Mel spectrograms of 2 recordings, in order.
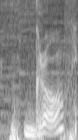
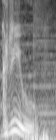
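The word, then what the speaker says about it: grew: So grandeur is the right pronunciation of গ্র্যান্ডিউর। গ্রো এর past form উচ্চারণ করতে গিয়েও তোমরা ভুল করে থাকো। তোমরা ম্যাক্সিমাম সময় বলে থাকো গ্রিউ।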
